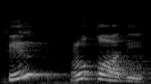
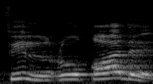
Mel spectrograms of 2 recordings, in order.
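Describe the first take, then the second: First: The last word ends with an 'i' vowel. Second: The last word ends on a bounced 'd' sound. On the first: The reader continues without stopping. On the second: The reader stops at this word.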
